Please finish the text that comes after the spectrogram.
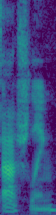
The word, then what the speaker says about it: Aisling: name her last name Ashling is spelled a-i-s-l-i-n-g um it's it's like Irish apparently and it's pronounced Ashling rather than like aisling or anything like that um that's cute yeah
